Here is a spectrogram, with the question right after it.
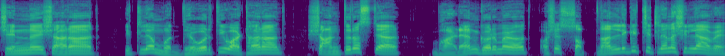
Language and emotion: Goan Konkani, surprised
